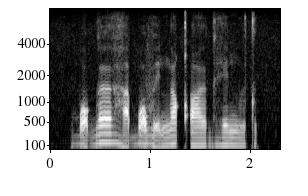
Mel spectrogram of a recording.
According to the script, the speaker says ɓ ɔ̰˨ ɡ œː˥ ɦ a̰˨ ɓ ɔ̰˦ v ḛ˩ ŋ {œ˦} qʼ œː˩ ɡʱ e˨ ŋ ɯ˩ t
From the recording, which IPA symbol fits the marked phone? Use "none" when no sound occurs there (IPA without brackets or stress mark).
œ˦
